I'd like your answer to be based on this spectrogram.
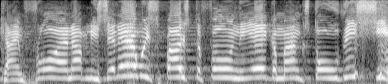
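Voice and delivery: loud, high, yelled gag; telling the sperm joke loudly; shouted punchline. Retold or imitated. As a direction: belt out the punchline.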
